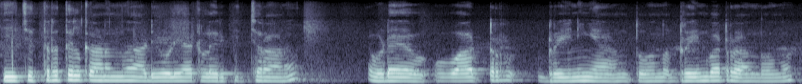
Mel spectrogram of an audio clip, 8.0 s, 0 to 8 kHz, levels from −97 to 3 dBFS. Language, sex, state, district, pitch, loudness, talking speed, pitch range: Malayalam, male, Kerala, Kollam, 130 Hz, -17 LUFS, 105 wpm, 130-145 Hz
